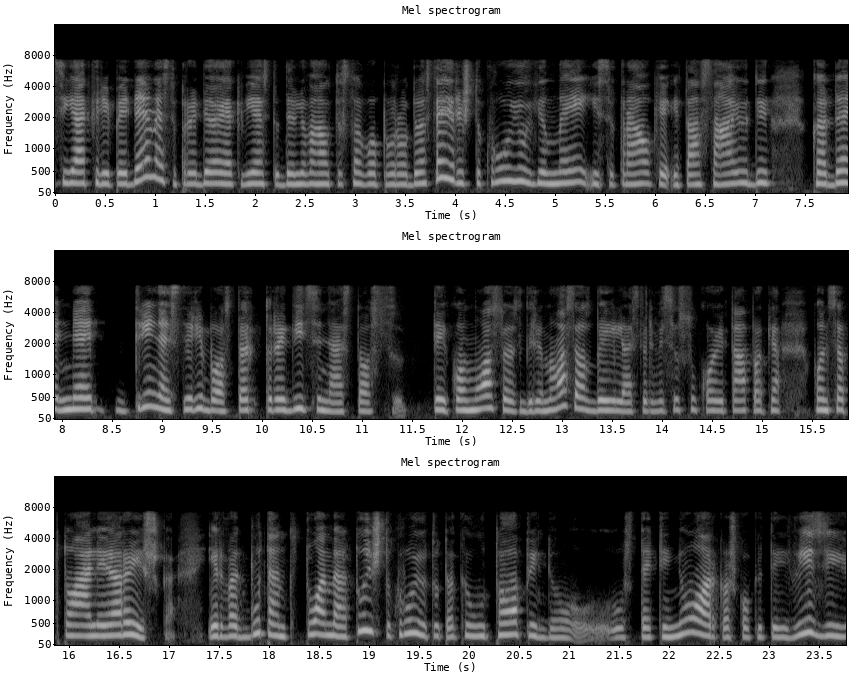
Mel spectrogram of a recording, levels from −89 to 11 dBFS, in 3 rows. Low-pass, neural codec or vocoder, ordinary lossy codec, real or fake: 7.2 kHz; codec, 16 kHz, 2 kbps, FreqCodec, larger model; AAC, 96 kbps; fake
